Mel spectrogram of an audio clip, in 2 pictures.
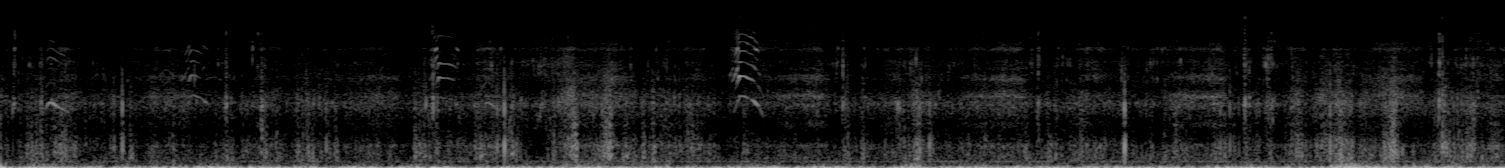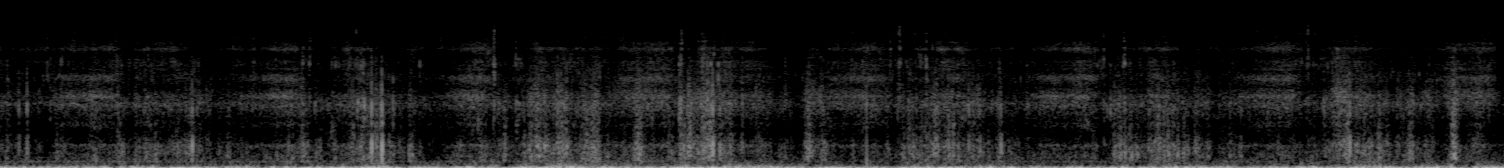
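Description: Stand-up paddleboard paddle strokes in calm sea water: the blade repeatedly catches, pulls through and splashes out, every second or so. A steady low rumble runs underneath.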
